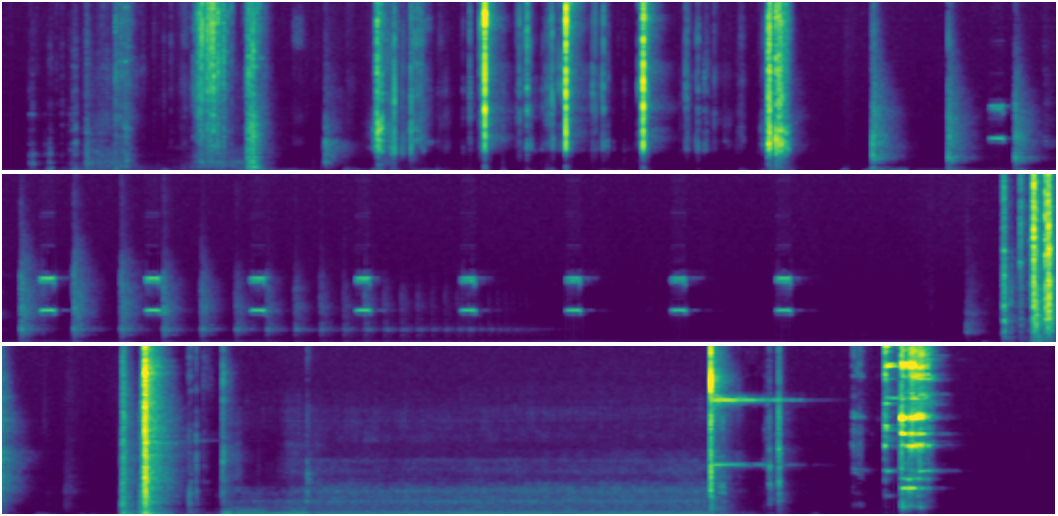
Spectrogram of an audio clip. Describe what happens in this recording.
opened the drawer, lit the lighter, dropped a bouncy ball and then heard the bell ringing, that's when i started hearing up my snack and ended with dopping a spoon in my cup.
